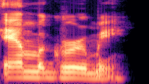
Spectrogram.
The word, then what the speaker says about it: amigurumi: Say it again. Amigurumi. And listen, y'all, I was calling it amigurumi. Okay. And she kept saying that it's not right, that these have way more syllables than I am giving it. So it's not a roomy groomy. What is it again?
